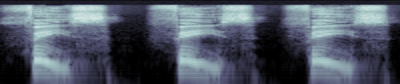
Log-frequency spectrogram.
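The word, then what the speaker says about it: face: উচ্চারণে কিন্তু চেঞ্জ আসছে আমি যদি এটা বাংলা ফ এর মধ্যে উচ্চারণ করি কেমন লাগবে দেখেন ফেইস ফেইস কিন্তু আমি যদি এটা সঠিক ভাবে উচ্চারণ করি তাহলে কেমন শোনাচ্ছে দেখেন ফেস ফেস ফেস okay so এটা আপনাকে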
